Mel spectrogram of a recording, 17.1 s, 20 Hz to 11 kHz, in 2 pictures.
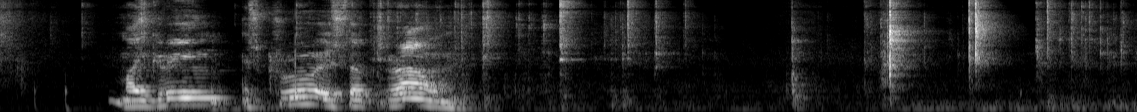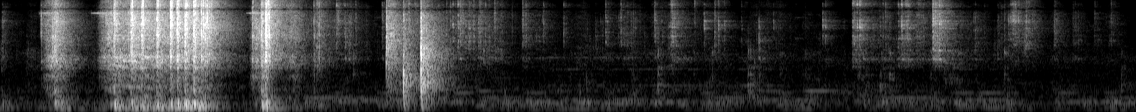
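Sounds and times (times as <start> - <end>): clicks of handling wires and tools: 10.4 - 17.0.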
